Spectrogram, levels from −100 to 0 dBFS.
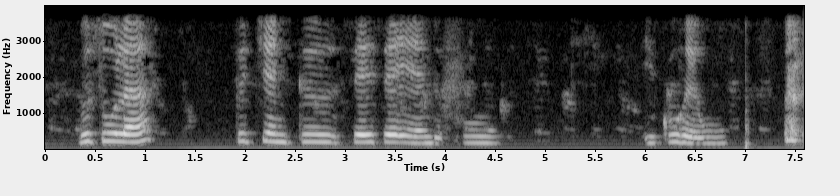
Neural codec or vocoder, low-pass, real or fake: none; 3.6 kHz; real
